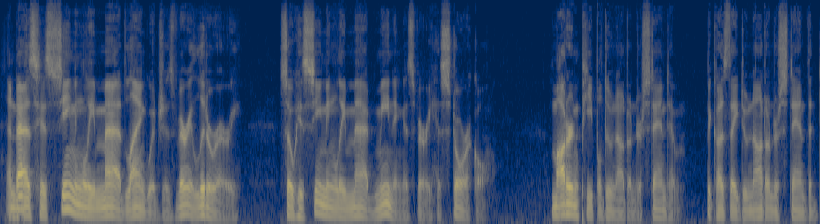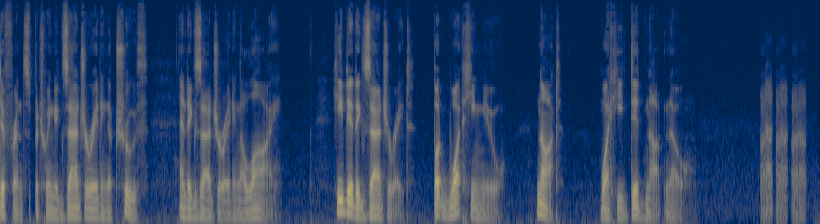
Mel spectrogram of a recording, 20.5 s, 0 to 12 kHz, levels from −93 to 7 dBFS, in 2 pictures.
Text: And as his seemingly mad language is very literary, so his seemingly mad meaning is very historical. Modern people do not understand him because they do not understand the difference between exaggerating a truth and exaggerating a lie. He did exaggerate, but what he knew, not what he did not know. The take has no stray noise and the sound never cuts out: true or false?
false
